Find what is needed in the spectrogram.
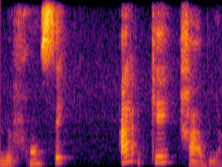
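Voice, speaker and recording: Somewhat breathy, a woman speaks at a very slow pace. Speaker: French teacher. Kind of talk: tutorial.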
